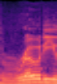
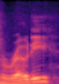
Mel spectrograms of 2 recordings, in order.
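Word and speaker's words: rhode: It's like a pair of lips with roadie lip gloss on it. Is that how it's pronounced? Roadie. Just road.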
